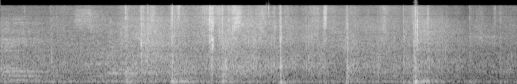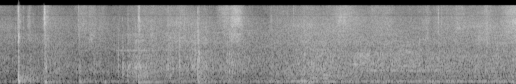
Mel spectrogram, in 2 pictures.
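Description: Two grapplers scuffling on gym mats: shuffling bodies and feet with a series of sharp thuds and slaps, the loudest about four seconds in, as the standing exchange goes to the ground.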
